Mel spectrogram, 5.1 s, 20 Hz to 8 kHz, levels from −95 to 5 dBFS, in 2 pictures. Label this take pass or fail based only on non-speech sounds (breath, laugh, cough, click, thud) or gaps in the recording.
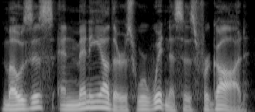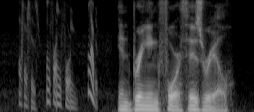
fail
